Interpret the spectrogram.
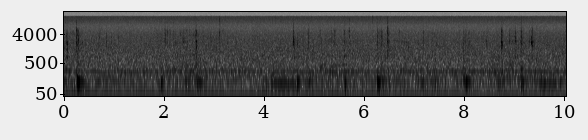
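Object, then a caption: Tar soap bar. A utility knife cuts cubes and flakes off a solid, hand-sized brown tar soap bar, the blade scraping through the soap. Quiet, short, dry crisp clicks and scrapes come at irregular intervals over a steady low hum, each cut ending almost instantly with no ring.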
